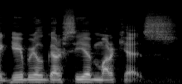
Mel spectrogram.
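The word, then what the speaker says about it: Gabriel García Márquez: This is from her native Colombia, 100 Years of Solitude by Gabriel Garcia Marquez. I hope I'm pronouncing that perfectly. – Yeah. And yes, you are.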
